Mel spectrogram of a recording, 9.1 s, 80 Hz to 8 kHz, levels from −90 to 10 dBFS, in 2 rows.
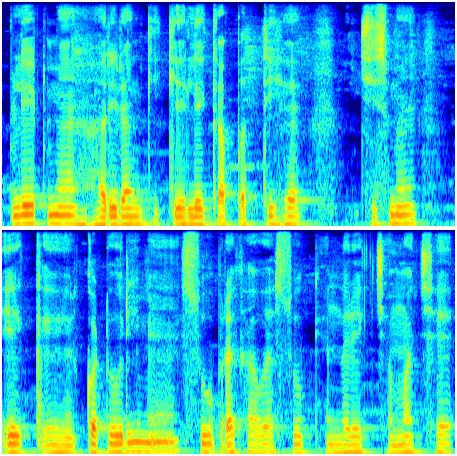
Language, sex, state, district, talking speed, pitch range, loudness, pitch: Hindi, male, Jharkhand, Deoghar, 150 wpm, 105-115 Hz, -19 LUFS, 105 Hz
